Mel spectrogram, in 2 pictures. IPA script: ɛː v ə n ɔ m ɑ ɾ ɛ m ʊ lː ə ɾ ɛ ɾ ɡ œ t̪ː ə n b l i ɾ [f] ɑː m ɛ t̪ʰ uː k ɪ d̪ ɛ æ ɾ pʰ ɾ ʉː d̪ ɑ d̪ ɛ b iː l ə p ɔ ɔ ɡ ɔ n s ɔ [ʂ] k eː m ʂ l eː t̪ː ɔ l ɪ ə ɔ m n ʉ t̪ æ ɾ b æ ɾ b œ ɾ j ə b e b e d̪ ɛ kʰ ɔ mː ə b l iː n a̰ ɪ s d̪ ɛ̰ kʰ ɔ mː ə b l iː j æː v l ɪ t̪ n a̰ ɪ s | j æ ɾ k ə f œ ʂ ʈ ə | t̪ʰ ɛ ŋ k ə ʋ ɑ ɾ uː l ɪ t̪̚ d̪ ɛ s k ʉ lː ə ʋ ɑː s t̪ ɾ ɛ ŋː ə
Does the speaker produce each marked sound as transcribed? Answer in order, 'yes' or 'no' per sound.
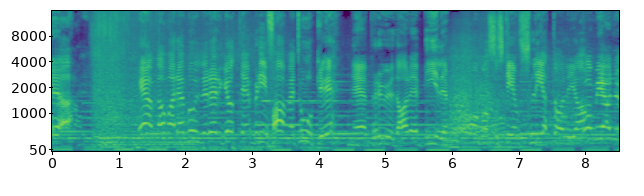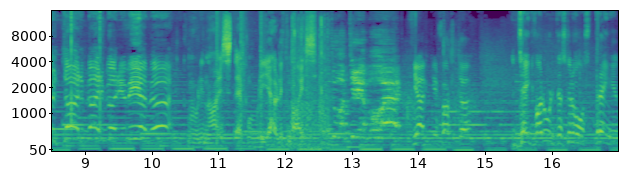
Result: yes, no

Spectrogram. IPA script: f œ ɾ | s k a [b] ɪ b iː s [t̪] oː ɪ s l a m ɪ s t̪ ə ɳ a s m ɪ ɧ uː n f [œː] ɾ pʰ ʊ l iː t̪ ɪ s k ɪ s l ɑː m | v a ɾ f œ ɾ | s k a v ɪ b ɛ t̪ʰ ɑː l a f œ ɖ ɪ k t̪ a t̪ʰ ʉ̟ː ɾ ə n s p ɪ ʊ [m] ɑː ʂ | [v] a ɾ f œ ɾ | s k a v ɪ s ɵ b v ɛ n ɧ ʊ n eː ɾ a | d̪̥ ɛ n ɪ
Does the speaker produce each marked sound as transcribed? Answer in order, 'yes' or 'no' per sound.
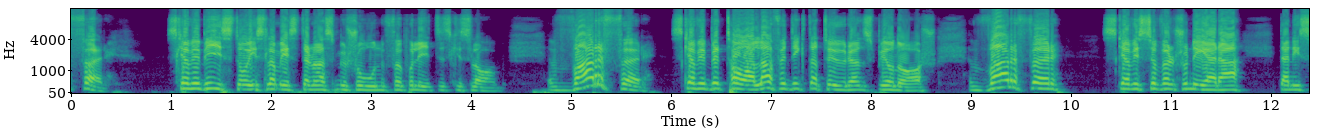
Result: no, yes, no, no, yes

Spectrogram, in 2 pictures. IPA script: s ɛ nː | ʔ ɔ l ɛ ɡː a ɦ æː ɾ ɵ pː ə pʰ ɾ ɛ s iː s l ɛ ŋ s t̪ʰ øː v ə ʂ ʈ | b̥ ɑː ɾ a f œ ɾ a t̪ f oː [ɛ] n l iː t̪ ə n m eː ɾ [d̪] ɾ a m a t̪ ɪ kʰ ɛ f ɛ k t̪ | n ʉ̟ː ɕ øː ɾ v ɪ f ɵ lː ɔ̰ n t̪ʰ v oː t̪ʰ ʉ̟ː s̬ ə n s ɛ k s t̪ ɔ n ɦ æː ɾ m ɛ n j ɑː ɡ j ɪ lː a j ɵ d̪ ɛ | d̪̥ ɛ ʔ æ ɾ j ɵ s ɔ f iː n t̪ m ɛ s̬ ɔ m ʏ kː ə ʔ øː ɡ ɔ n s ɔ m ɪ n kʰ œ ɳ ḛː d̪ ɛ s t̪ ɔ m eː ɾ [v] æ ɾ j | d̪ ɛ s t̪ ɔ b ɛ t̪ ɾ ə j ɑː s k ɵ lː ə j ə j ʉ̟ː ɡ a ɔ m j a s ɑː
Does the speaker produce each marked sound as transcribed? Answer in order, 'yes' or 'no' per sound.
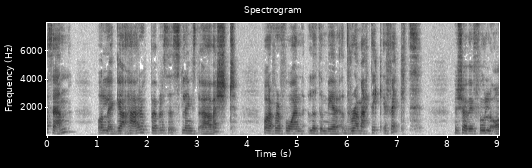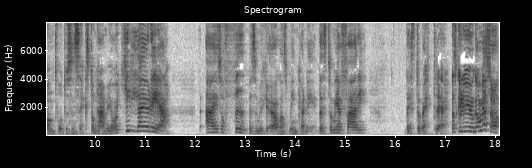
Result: yes, yes, no

